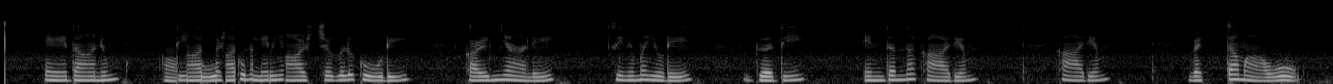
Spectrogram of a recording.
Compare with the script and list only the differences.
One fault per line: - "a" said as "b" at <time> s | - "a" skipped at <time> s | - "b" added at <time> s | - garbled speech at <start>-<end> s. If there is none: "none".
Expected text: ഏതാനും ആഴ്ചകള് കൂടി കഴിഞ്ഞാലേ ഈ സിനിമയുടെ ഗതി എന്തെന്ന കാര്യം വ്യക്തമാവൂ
- garbled speech at 1.6-2.8 s
- "ഈ" skipped at 5.4 s
- "കാര്യം" added at 10.6 s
